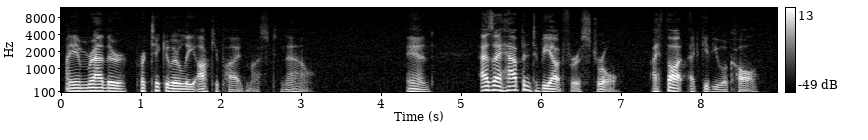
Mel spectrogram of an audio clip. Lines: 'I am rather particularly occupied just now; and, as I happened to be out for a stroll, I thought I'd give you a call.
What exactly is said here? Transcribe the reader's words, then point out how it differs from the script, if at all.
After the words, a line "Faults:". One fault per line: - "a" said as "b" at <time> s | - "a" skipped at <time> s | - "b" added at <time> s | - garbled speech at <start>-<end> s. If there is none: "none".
'I am rather particularly occupied must now; and, as I happened to be out for a stroll, I thought I'd give you a call.
Faults:
- "just" said as "must" at 2.3 s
